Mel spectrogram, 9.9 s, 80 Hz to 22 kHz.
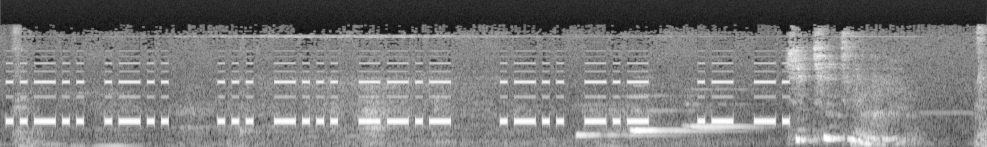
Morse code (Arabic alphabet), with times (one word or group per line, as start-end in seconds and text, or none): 0.1-1.7 هل
2.2-4.5 سبق
5.0-6.5 لك
7.0-7.9 ان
